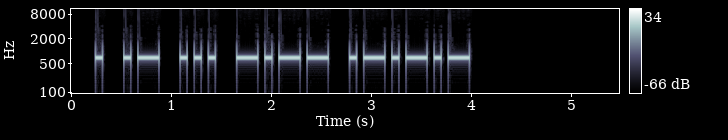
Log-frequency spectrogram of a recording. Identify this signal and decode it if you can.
Morse code, heard as a keyed tone, about 17 wpm, 700 Hz. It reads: EASY.
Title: Sentences from Top 1500 Words 17wpm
